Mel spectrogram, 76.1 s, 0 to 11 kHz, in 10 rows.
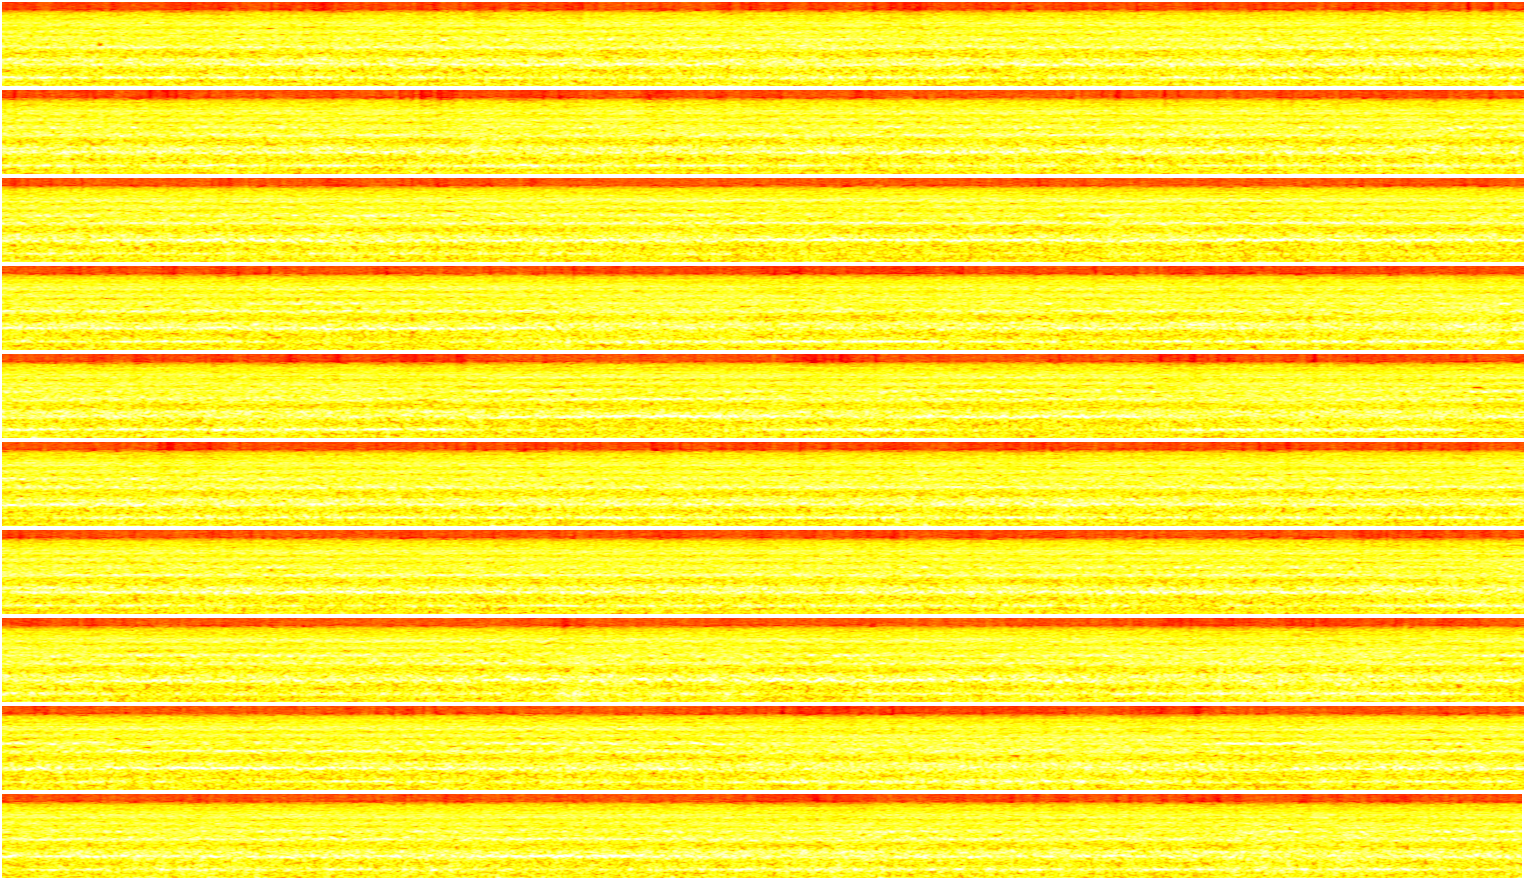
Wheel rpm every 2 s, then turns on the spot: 240, 230, 230, 230, 230, 230, 240, 230, 230, 230, 230, 230, 220, 230, 220, 220, 230, 220, 220, 230, 230, 230, 230, 230, 230, 230, 220, 220, 230, 220, 220, 220, 210, 220, 230, 230, 230, 230.
none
